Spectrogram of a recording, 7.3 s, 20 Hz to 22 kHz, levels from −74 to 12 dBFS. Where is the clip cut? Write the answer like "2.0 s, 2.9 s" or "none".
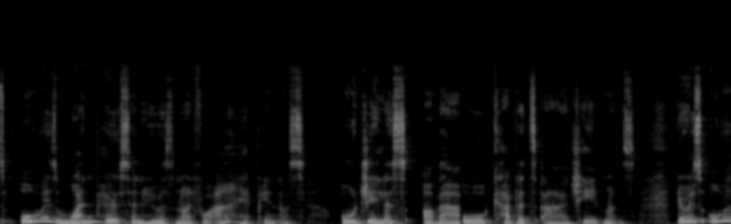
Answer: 1.9 s, 4.6 s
